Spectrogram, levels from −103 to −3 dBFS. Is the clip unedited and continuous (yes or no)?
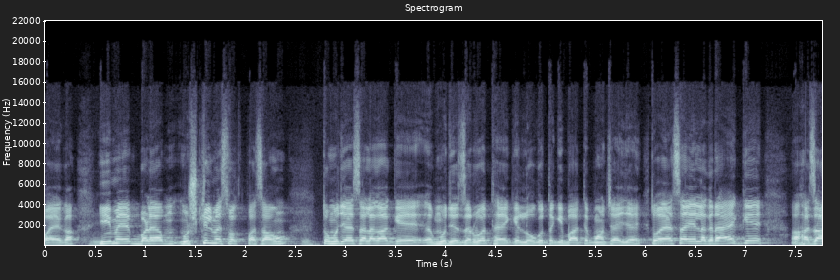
no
